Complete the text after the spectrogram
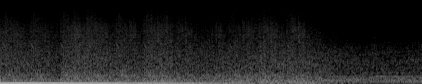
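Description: Gunfire and explosions rattle in a game battle.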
